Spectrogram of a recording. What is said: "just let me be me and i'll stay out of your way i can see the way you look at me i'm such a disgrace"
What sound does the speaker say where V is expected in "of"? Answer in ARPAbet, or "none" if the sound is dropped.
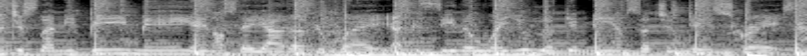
V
